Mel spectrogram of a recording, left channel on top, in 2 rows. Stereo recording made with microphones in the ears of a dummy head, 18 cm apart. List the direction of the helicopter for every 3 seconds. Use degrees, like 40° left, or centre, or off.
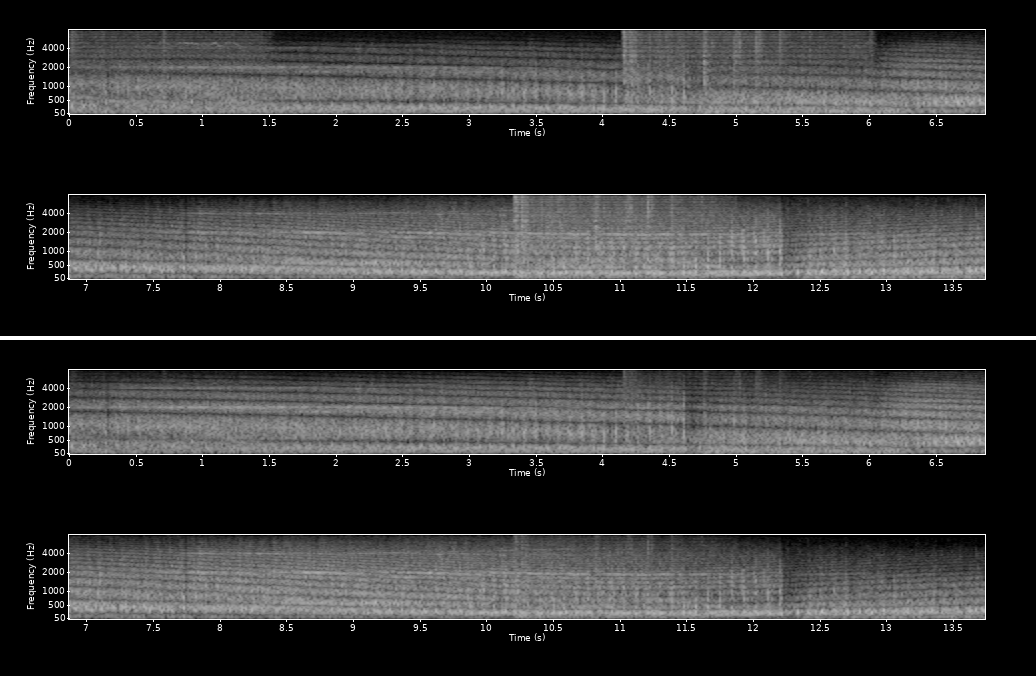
60° right, 50° right, 40° right, centre, 50° left.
